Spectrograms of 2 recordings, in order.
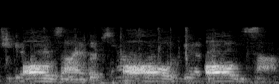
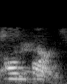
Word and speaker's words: Alzheimer's: hold that guy Alzheimer's, and it's not, there's no T in it. How does it say how to pronounce it?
